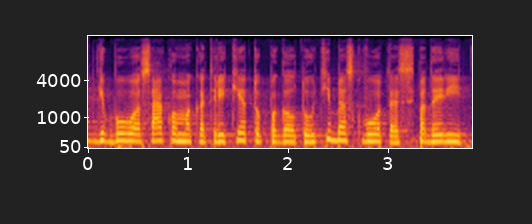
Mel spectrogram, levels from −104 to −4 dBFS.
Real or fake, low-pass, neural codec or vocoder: real; 14.4 kHz; none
